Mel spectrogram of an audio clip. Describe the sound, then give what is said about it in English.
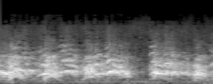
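Husky sled dogs on a snowy Yukon trail bark and yap together in a dense, continuous chorus of overlapping calls, with one brief lull partway through. “Hun King! Hun, you Huskies!”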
